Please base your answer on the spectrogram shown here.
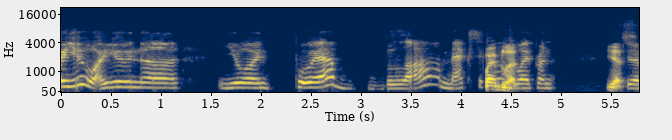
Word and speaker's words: Puebla: Puebla. Yes. Do I pronounce it correctly?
